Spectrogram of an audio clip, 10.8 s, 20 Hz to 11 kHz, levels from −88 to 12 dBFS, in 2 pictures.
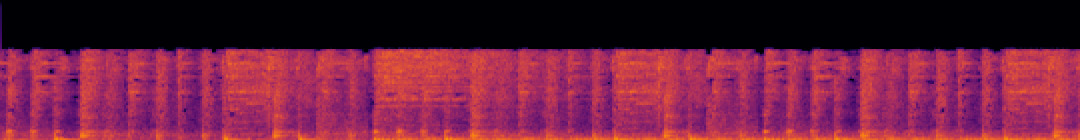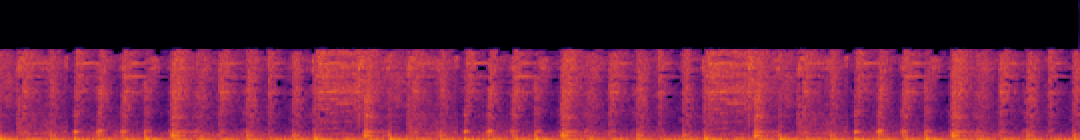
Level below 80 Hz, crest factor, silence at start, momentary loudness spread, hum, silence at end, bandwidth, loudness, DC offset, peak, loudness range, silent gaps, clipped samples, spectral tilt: -30 dBFS; 16 dB; 0 s; 4 LU; none; 0 s; 7.4 kHz; -21 LUFS; 0.6%; -6 dBFS; 1 LU; none; under 0.1%; -3.5 dB/octave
